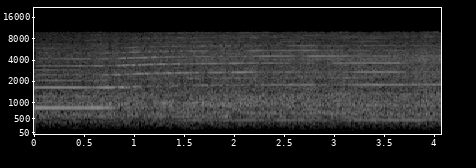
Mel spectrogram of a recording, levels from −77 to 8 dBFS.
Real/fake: real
